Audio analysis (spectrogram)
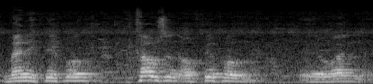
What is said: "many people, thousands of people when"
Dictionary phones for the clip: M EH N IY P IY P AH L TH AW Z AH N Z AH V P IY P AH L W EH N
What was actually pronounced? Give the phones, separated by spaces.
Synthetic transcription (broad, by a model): M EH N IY P IY P AH L T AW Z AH N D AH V P IY P AH L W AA N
